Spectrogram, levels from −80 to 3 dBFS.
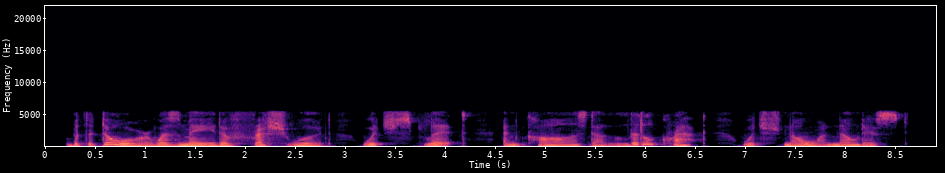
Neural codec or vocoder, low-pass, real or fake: codec, 16 kHz in and 24 kHz out, 2.2 kbps, FireRedTTS-2 codec; 5.4 kHz; fake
